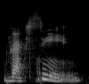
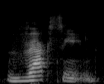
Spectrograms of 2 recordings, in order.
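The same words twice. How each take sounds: First: The word is said with an American pronunciation. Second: The word is said with a British pronunciation. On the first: The speaker calls it right. "instead of vaccine" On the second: The speaker calls it wrong. "Sky Bennett is saying things like vaccine"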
